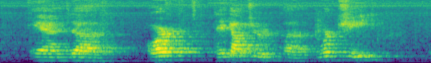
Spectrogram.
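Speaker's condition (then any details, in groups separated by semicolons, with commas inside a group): No condition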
